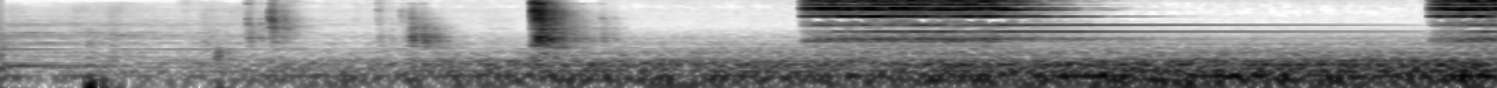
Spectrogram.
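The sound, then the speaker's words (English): An old-style telephone bell rings loudly in a long burst, then starts again, after a couple of short metallic clanks. A low background rumble continues, and no one speaks. “I'd turn off the TV, maybe get a book and read, doze a little bit, and then the phone rings.”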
